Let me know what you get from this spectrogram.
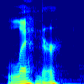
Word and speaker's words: Lehner: Or Lehner, yeah. – Lehner. Yeah, the H. – It's like Lehrer, McNeil Lehrer. – Oh, yeah. – You don't pronounce the H.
